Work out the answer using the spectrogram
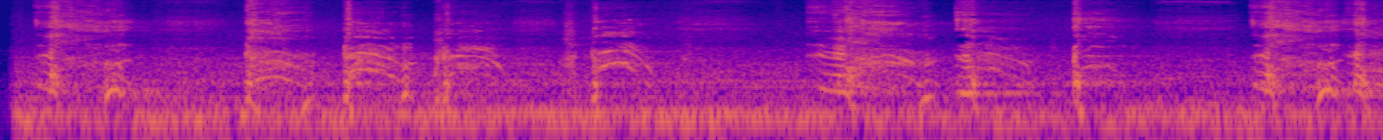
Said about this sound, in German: Bronchostop. Bronchostop. Zaubert den Husten weg.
